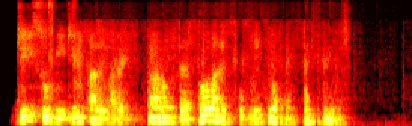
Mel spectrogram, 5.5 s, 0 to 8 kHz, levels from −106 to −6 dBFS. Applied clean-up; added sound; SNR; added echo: neural mask model DeepFilterNet 3.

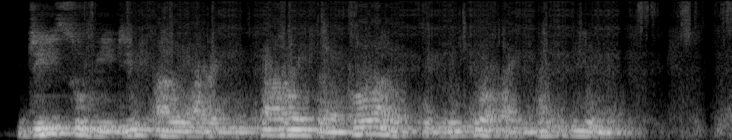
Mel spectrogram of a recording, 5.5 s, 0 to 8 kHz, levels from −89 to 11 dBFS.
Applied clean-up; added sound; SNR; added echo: neural separator model SepFormer DNS4.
